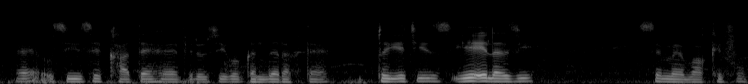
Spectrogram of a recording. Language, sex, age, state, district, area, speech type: Urdu, male, 18-30, Uttar Pradesh, Gautam Buddha Nagar, rural, spontaneous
